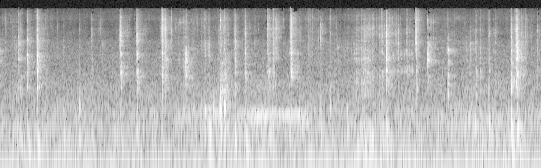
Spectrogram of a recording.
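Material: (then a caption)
Soap. A solid cream-colored bar of dry soap, held in one hand, is shaved with a utility-knife blade so curls fall away. The result is a quiet, uneven series of crisp, bright scraping clicks and short cutting strokes, each dying away almost instantly, over a faint hiss.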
